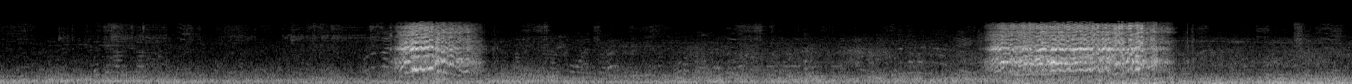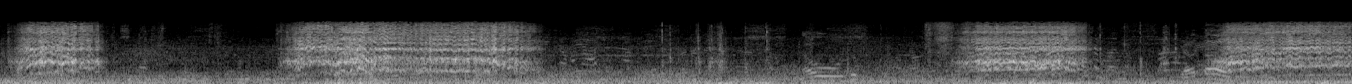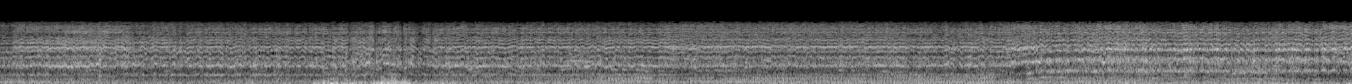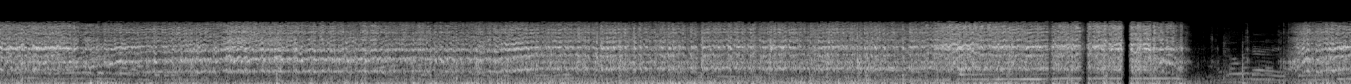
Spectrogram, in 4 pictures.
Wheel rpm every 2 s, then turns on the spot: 0, 40, 0, 0, 50, 60, 30, 20, 130, 0, 0, 50, 30, 110, 110, 110, 110, 120, 140, 160, 140, 160, 170, 200, 200, 140, 110.
12-14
